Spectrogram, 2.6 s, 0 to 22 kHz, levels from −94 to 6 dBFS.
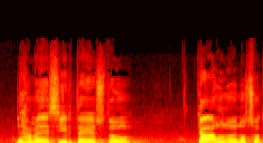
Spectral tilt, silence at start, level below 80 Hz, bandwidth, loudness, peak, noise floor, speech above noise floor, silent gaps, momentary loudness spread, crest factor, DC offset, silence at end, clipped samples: -4.5 dB/octave; 0.15 s; -62 dBFS; 15.5 kHz; -21 LUFS; -4 dBFS; -48 dBFS; 27 dB; none; 7 LU; 18 dB; under 0.1%; 0 s; under 0.1%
